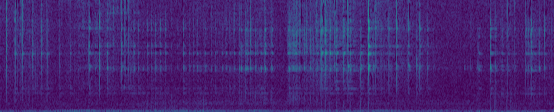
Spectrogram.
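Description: Fingernails tap and scratch on a tall glass bottle full of tomato passata, held tilted, working over both the glass and its label. Quick, bright clicks and dry scratching sit over a steady low hum that fills the whole clip.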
